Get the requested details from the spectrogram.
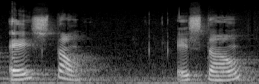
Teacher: aí a gente consegue identificar rapidamente né porque está acentuada então a sílaba mais forte é a última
